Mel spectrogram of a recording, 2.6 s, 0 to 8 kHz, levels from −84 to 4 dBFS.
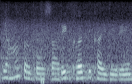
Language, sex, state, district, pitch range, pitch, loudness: Hindi, female, Punjab, Pathankot, 185-230 Hz, 210 Hz, -16 LUFS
